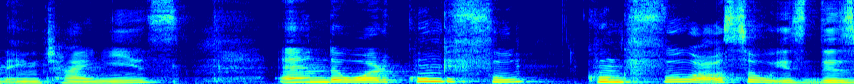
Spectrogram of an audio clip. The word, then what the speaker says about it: kung fu: But in Brazil, how we pronounce it? Remember the G sound? Kung, kung fu, kung fu. So there is this G sound at the end.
